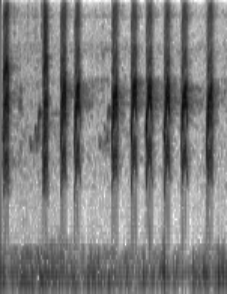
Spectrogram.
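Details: Sooty-headed bulbul, recorded to call wild birds and school caged birds; rapid harsh chirps repeated about four times per second in a steady series, with heavy low background noise.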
